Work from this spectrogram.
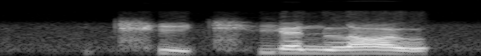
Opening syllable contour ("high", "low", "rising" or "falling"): low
